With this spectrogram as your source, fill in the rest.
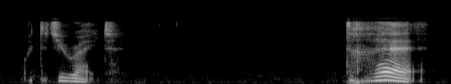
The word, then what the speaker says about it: très: And this one, how do you pronounce this? Accent grave? Eh. Eh, like the English word red.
